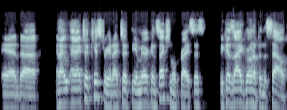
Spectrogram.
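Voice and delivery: ordinary talk, nothing marked

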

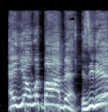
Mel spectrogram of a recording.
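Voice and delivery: high, loud street swagger; acting cocky. Caller faking confidence to receptionist, cocky and loud. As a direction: barge in like you own the place. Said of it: "I'm gonna act like cocky".

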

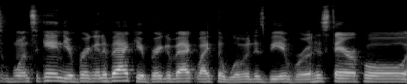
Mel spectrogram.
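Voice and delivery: ordinary delivery

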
